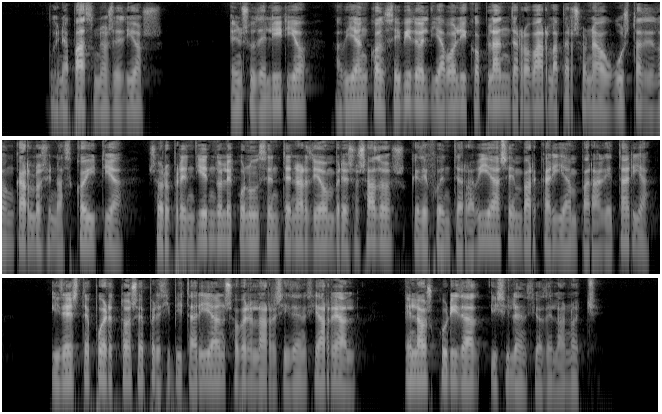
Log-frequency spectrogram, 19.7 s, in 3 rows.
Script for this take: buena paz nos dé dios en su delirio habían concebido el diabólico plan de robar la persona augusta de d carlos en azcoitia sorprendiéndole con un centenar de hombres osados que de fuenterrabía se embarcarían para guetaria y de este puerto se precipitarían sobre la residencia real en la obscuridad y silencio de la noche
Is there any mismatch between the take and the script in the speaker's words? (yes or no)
no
